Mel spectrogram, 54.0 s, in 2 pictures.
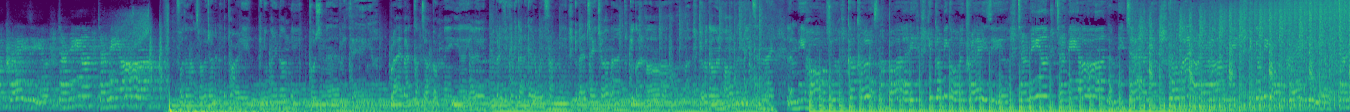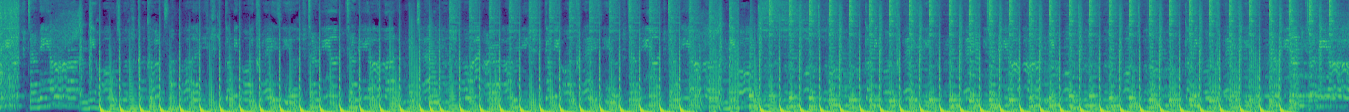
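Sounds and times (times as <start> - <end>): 
techno remix: 0.2 - 27.4, 29.0 - 53.9.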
